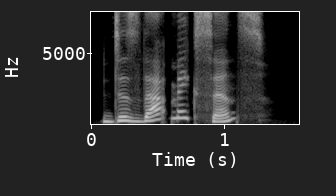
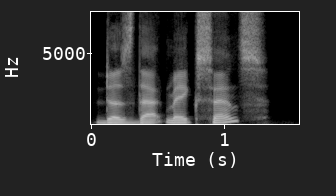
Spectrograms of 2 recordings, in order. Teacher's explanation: It's a question, so the intonation should rise at the end. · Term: upward lift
